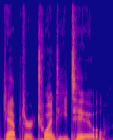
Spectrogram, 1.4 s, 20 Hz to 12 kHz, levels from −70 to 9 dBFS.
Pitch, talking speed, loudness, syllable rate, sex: 100 Hz, 125 wpm, -19 LUFS, 4.6 syllables/s, male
